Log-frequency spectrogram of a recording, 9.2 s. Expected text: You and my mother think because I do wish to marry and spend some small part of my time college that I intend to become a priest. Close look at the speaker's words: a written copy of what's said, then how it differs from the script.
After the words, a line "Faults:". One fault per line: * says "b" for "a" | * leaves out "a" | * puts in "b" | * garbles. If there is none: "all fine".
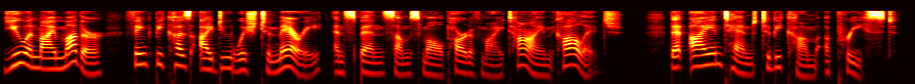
You and my mother think because I do wish to marry and spend some small part of my time college that I intend to become a priest.
Faults:
all fine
